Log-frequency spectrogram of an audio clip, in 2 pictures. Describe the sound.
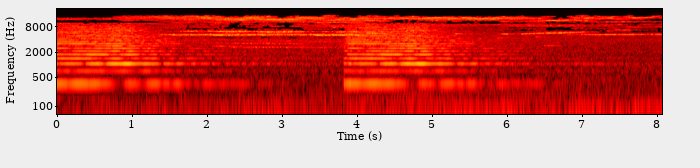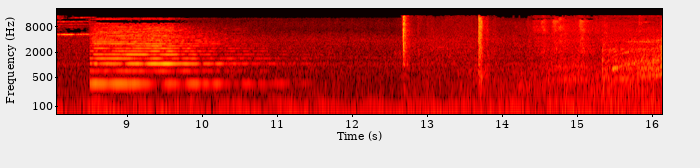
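An express train's horn sounds in a few long, sustained, harmonically rich blasts over a steady rumble, followed by two sharp metallic clanks as the train departs.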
